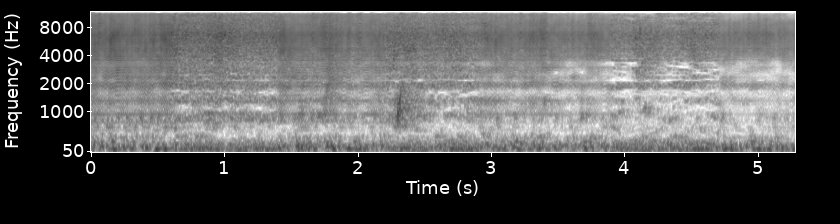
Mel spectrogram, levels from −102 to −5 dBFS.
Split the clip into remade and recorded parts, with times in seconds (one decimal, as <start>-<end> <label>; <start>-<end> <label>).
0.0-0.6 remade; 0.6-1.4 recorded; 1.4-2.2 remade; 2.2-2.9 recorded; 2.9-3.9 remade; 3.9-4.7 recorded; 4.7-5.3 remade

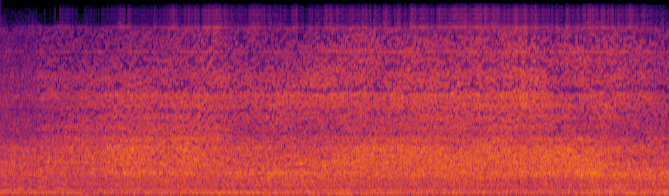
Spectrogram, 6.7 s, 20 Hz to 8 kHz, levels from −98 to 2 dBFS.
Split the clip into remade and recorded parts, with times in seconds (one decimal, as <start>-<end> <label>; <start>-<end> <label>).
0.0-6.7 recorded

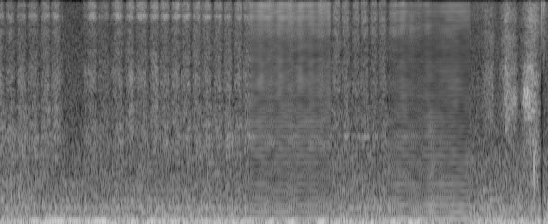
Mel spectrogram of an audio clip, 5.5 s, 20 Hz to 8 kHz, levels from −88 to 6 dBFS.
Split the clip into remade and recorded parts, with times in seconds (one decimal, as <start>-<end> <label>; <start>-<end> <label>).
0.0-2.5 recorded; 2.5-3.3 remade; 3.3-3.9 recorded; 3.9-4.7 remade; 4.7-5.5 recorded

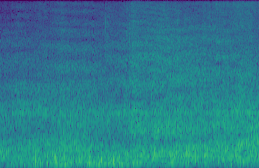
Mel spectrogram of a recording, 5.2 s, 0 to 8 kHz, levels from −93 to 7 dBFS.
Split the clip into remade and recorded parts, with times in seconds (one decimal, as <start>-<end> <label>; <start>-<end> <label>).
0.0-4.1 recorded; 4.1-4.7 remade; 4.7-5.2 recorded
